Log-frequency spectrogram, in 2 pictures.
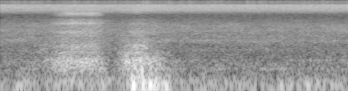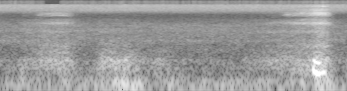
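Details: Close-up recording of a puppy in deep sleep: soft, quiet breaths with faint snuffly snores and a small snort under steady hiss; gentle snoring.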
